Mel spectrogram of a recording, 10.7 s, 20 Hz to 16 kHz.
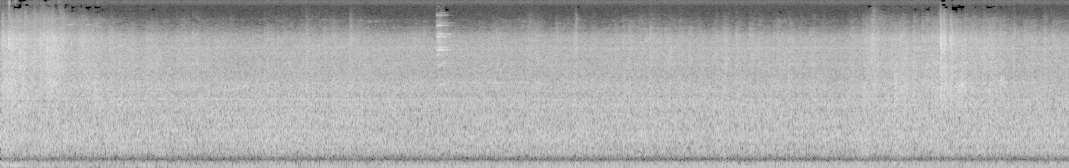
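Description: Scania Enviro 400 double-decker bus under way at road speed, heard from inside: a steady low engine drone with road and tyre noise. There is a brief high squeak about four seconds in, and short rattles from the body near the end.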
